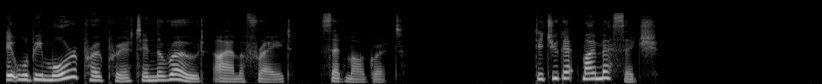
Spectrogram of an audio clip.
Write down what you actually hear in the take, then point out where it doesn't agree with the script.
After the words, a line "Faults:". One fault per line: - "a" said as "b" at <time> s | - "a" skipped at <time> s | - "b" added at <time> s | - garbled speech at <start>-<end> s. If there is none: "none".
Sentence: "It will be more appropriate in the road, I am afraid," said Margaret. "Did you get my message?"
"It will be more appropriate in the road, I am afraid," said Margaret. "Did you get my message?"
Faults:
none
